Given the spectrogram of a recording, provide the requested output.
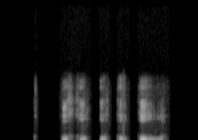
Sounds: Laughter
